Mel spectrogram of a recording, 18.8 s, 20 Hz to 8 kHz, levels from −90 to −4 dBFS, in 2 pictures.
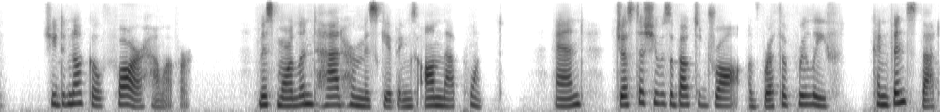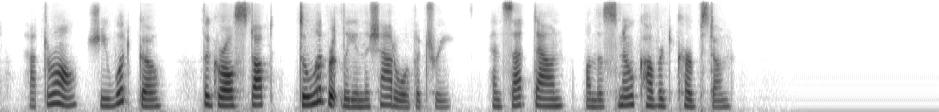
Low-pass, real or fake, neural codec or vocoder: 7.2 kHz; fake; codec, 16 kHz, about 1 kbps, DyCAST, with the encoder's durations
